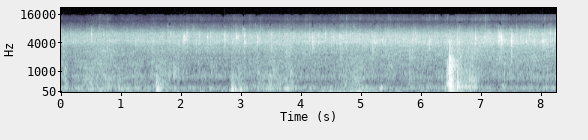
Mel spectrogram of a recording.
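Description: Breaded yellow jack fillets shallow-frying in a pan of oil: a steady sizzle full of small crackling pops. A few short knocks come through it, the loudest about six and a half seconds in.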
